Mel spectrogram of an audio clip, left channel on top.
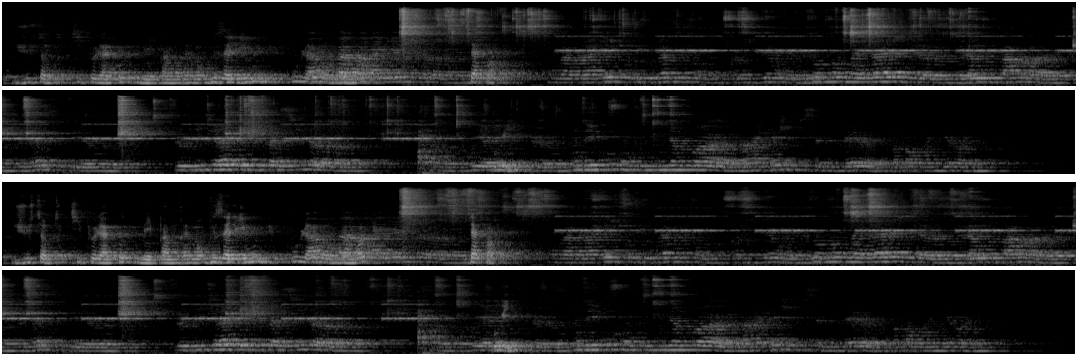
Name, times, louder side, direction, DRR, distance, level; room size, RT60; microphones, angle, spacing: voice 1, 0.1-3.6 4.6-5.0 15.7-15.8, right 3 dB, 70° right, 4 dB, 0.4 m, -34 dB
voice 2, 3.0-4.7 5.4-12.0 12.5-14.3 15.0-20.5, left 1 dB, 70° left, -5 dB, 0.9 m, -41 dB
sound 1, 4.0-5.5 5.8-6.4 6.7-10.0 10.2-10.3 10.6-11.6 11.8-13.5 13.7-17.5, left 3 dB, 25° left, 0.6 m, -37 dB
Alarm, 5.5-6.0 6.5-7.0 7.5-8.0 8.5-9.0 9.5-10.0 10.5-11.0 11.5-12.0 12.5-13.0 13.5-14.0 14.5-15.1, right 1 dB, 45° right, 1.3 m, -40 dB
4.1 x 2.5 x 3.7 m, 1.5 s
head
